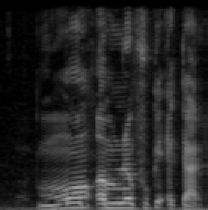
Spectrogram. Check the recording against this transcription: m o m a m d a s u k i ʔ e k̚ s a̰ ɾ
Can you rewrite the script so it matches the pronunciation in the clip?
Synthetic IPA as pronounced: m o m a m n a f u k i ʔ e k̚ t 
